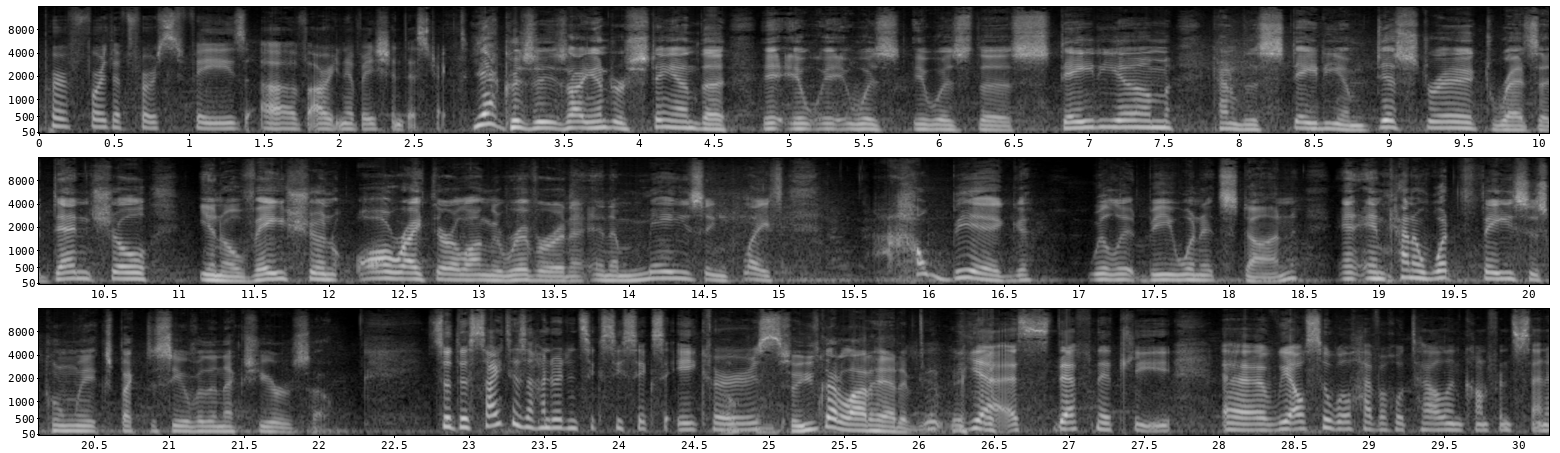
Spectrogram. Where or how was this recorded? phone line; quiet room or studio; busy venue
busy venue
